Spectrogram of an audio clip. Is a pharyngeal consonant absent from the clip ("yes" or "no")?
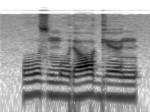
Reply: yes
